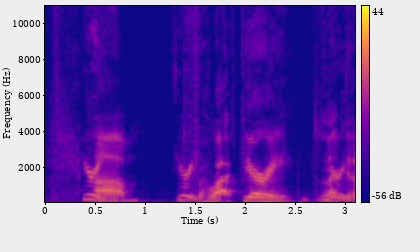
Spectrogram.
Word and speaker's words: Fure: with people like Fure. Fury. Fury. What? Fury. Fury. Did I say that? Huh? You said it wrong. Fury. Fury.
